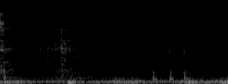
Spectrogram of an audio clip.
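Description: Faint rustle of white embossing powder sliding off a stamped watercolor card and of paper being handled, with a few light clicks near the end as the excess is shaken off.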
